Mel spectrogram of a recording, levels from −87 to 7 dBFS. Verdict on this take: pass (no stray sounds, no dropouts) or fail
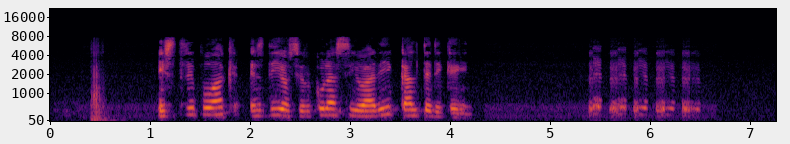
fail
